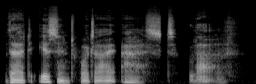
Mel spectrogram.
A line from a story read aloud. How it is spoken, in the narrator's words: she said softly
